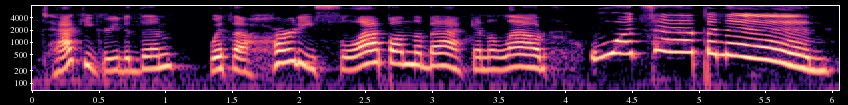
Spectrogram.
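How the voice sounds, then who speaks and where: Slow-paced, high-voiced woman reading to children. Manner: animated narration with conversational asides to young listeners. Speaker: teacher reading aloud to children. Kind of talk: expressive children's picture book read-aloud.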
